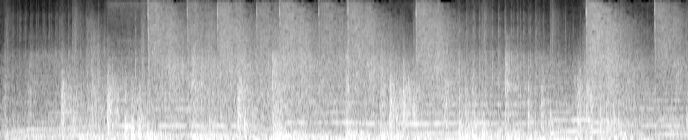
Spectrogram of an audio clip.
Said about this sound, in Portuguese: enquanto as explosões devastadoras de minas danificavam tanques e veículos de transporte.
